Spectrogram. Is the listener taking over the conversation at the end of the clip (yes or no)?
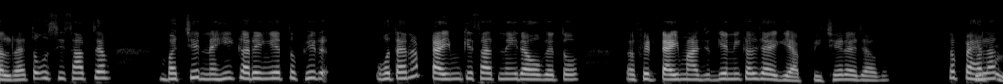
yes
